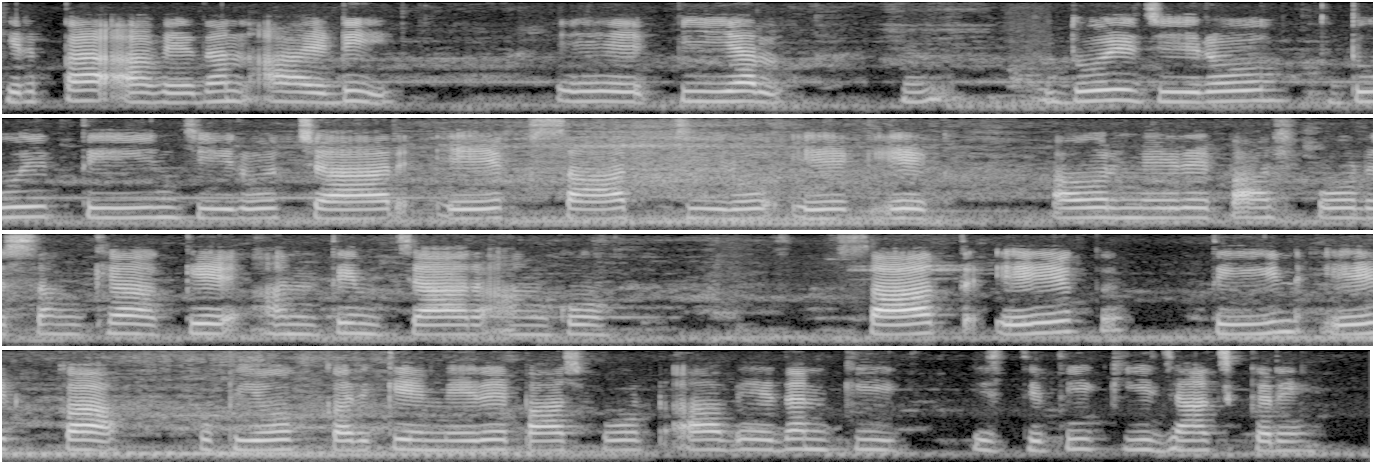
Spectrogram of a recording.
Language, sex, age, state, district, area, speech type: Hindi, female, 45-60, Uttar Pradesh, Ayodhya, rural, read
